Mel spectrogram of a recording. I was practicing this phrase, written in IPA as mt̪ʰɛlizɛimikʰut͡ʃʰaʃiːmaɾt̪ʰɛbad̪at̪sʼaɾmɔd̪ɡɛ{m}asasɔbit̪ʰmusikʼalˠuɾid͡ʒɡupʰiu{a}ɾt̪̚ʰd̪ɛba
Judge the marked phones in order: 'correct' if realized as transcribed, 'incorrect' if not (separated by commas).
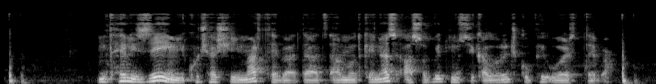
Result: incorrect, incorrect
